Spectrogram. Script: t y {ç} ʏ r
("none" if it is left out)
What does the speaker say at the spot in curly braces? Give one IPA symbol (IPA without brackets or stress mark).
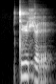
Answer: ç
